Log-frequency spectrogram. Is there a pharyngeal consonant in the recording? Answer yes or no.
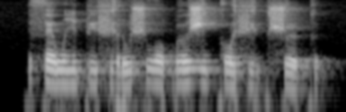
no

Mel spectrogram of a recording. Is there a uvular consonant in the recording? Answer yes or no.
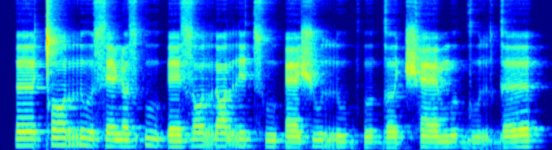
no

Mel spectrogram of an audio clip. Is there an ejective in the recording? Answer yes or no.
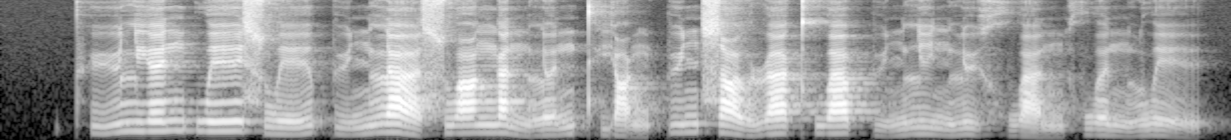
no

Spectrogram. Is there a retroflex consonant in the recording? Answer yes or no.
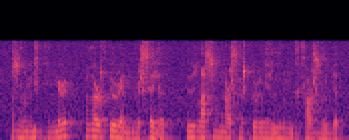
yes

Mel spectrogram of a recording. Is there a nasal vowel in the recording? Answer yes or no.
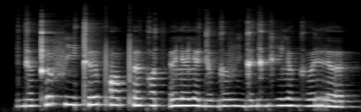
no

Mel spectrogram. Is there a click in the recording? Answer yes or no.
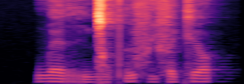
yes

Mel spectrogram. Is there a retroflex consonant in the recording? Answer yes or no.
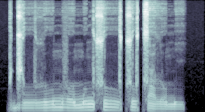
no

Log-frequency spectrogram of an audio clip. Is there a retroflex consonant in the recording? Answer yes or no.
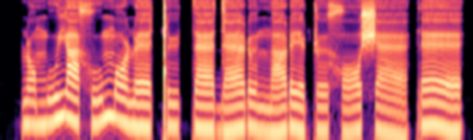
yes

